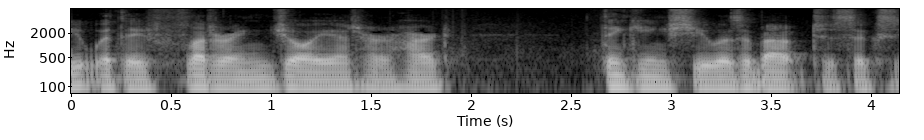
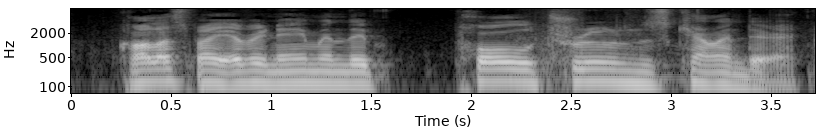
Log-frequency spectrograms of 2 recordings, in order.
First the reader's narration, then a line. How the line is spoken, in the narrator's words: cried Murray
